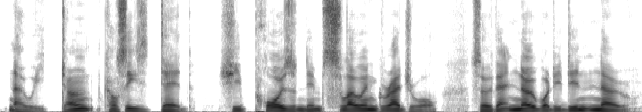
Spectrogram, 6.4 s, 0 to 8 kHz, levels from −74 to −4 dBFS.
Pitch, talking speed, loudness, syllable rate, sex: 110 Hz, 160 wpm, -18 LUFS, 3.9 syllables/s, male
